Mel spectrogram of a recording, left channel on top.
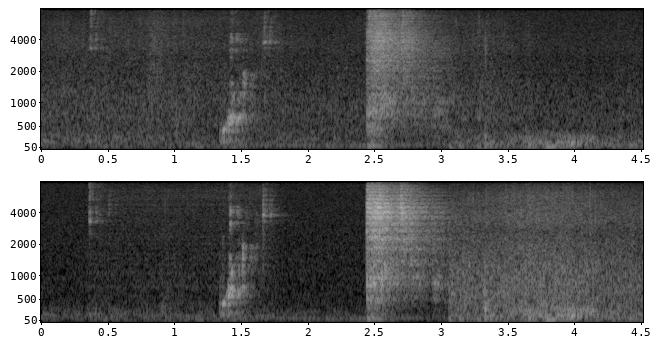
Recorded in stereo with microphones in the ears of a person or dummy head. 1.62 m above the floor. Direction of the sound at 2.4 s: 40° right (ahead or behind).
